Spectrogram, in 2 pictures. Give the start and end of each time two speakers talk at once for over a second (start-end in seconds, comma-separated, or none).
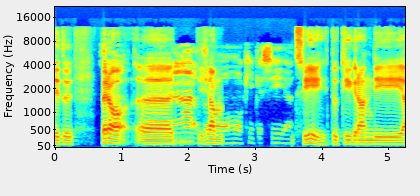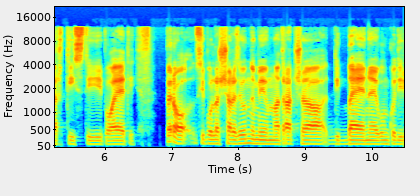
0.7-2.5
